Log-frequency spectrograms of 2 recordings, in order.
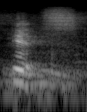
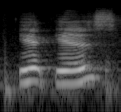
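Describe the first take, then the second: First: It is contracted into a single syllable. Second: It is said as two separate syllables.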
